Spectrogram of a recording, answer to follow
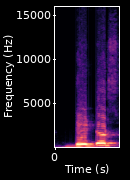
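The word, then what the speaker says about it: debtor: अब पढ़ते हैं डेटर। सर डेटर क्या होता है? डेटर्स में देखिए बी यहां पर जो है वो साइलेंट है। अब बी को साइलेंट कर आप पढ़िए तो आप पढ़ेंगे डेटर।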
